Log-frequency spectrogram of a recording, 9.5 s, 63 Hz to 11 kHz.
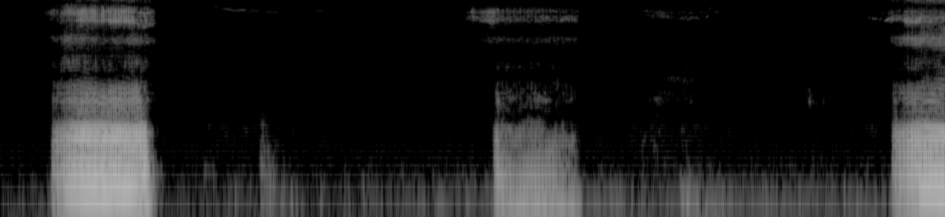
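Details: Baby snoring during sleep: loud, rough, buzzing snores on each breath, about every 4 seconds, in a quiet room.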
